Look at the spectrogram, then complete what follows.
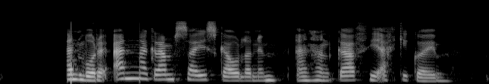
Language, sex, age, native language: Icelandic, female, 20-29, Icelandic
